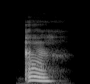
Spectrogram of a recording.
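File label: "ath", Scottish Gaelic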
